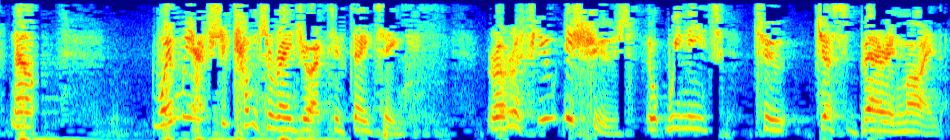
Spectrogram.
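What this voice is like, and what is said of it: English accent. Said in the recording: “my English accent, which you think is so different”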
